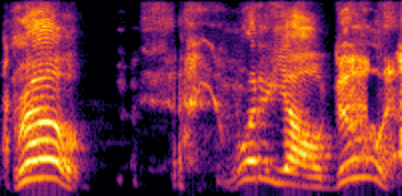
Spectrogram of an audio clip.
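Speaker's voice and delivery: high, slow, laughing disbelief; baffled. Retold or imitated. Confused newcomer asking warm-up singers what they're doing. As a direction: ask it like you can't believe your ears. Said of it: "I'm like".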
